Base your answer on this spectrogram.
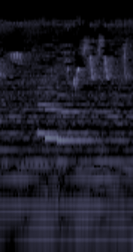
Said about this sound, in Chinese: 忽然有一天，他听到了一只小鸟在树上欢乐的歌唱着，于是呀，他就问小鸟了。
